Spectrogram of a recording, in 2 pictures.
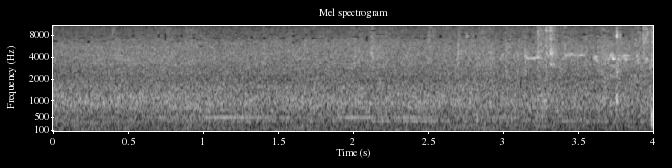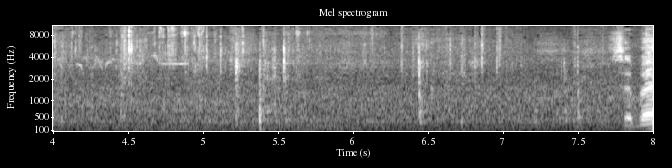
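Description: Sewer-inspection camera push cable and reel being worked, making a scatter of light metallic clicks and knocks from about halfway in over a steady background hum.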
